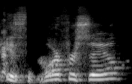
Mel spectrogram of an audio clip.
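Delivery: high, loud, bursting with eagerness; freaked-out buyer. Retold or imitated. Collector spotting the car he wants, loud excited blurt. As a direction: blurt it out like he can't believe his luck. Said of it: "he about freaks out".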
